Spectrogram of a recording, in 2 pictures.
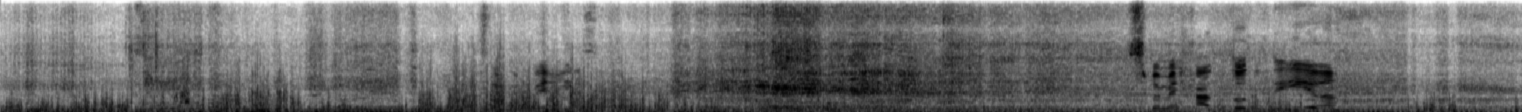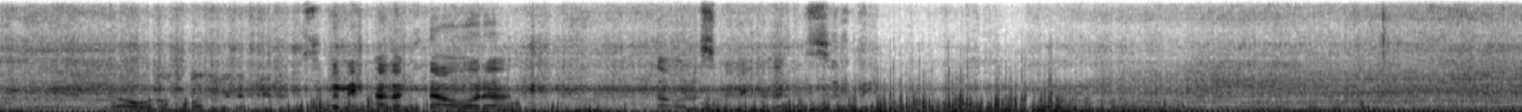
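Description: A motorcycle engine hums steadily as it rides along a street.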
